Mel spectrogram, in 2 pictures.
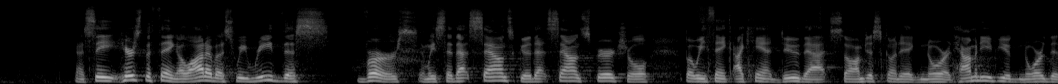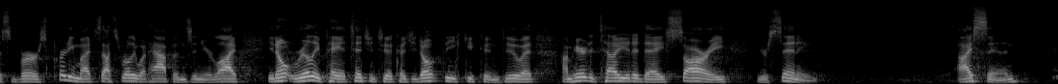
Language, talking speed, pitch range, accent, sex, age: English, 220 wpm, 130-175 Hz, American, male, 50-69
